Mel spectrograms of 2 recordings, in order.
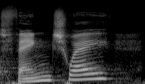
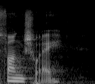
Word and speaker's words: Feng Shui: And she also was like, I used to call it Feng Shui, and she's like, no, it's Feng Shui.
